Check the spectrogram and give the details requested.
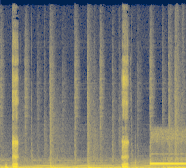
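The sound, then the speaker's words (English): A steady electronic telephone ringing tone, heard while waiting for the called person to answer, begins partway through and holds evenly to the end. Before it come a few short, sharp rustling or knocking noises. “Just waiting for this person to answer. It's okay. Builds the drama. People holding their phones now waiting. Yeah, wondering. Make sure your ringer's on.”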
